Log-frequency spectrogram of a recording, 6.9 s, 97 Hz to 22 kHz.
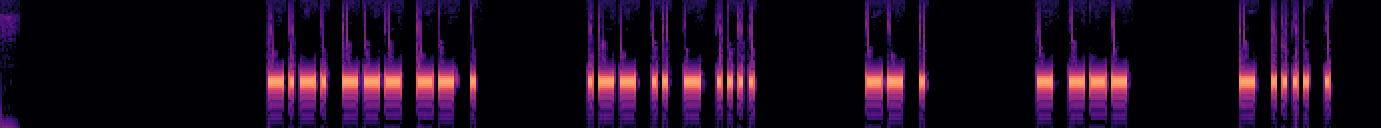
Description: Morse code, heard as a keyed tone, about 42 wpm, 700 Hz. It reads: COME WITH ME TO THE
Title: 3x Word-Spacing - Sentences from Top 200 Words - 45wpm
